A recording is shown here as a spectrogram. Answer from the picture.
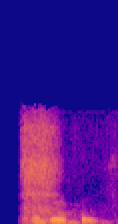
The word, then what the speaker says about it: Humberto: So I hope the guy is not Cedric Alexander, but it's looking like it'll either be Cedric or Humberto, if I said that right.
